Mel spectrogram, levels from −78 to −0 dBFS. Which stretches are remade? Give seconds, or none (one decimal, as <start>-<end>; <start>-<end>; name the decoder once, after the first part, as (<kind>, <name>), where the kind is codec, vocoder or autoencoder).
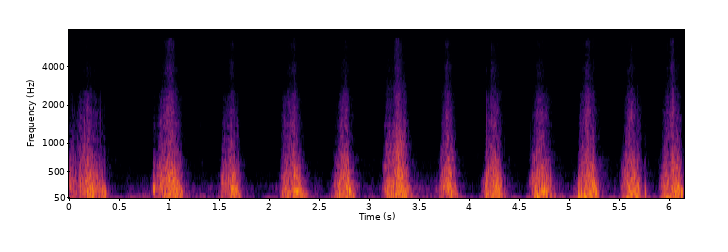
0.0-4.9 (autoencoder, DAC-VAE); 5.6-6.2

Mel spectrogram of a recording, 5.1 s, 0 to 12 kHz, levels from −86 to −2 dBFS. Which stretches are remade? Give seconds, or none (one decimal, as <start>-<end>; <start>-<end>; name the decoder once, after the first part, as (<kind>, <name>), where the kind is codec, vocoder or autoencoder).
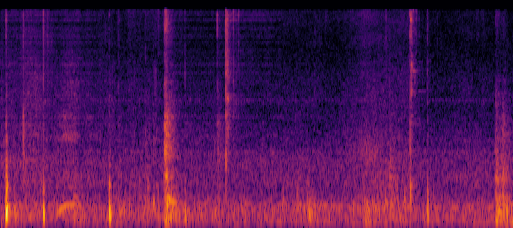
0.0-1.0 (autoencoder, DAC-VAE); 1.7-2.8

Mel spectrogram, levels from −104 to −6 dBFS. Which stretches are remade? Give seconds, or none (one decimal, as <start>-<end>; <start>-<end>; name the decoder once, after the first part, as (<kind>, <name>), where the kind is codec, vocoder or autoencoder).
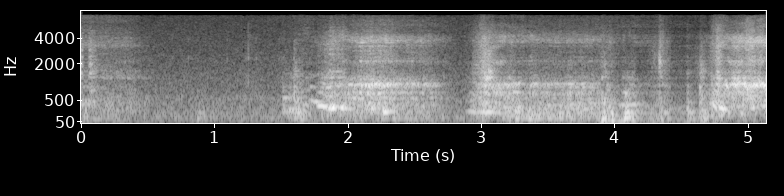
3.0-3.4 (codec, HILCodec); 3.9-5.1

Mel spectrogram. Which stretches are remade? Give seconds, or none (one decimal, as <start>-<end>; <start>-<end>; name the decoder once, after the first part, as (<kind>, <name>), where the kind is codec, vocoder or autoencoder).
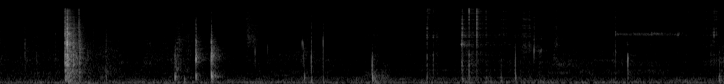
3.3-5.2 (codec, SNAC); 5.8-7.2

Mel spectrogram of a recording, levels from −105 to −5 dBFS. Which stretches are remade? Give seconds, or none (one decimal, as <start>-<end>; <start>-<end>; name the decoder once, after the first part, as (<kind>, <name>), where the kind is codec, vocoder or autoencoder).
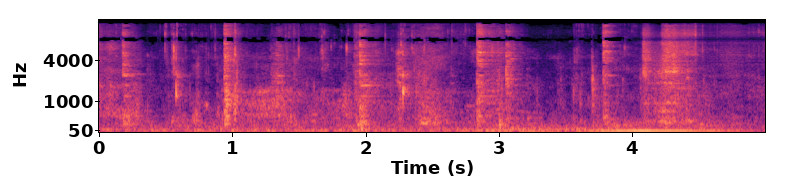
4.0-5.0 (codec, DAC)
